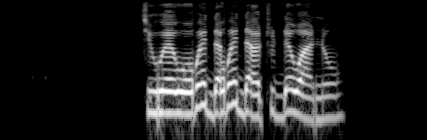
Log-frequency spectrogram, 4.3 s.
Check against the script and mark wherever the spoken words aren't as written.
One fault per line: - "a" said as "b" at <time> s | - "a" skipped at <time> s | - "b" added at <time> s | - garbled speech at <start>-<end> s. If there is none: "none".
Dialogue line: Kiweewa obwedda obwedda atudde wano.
none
